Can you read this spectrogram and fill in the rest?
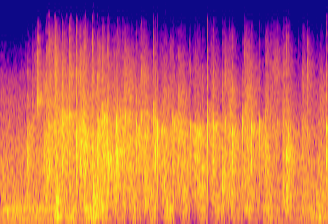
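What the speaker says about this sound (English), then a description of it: "please join me in welcoming our dignitaries with a round of applause." Audience applause welcoming dignitaries at an AI faculty development programme in an engineering college hall, a sustained crowd of hands clapping with a steady hum beneath, fairly loud and fading slightly toward the end.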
